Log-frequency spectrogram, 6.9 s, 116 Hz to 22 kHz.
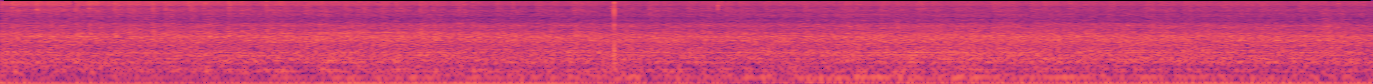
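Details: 1949 GMC 100 5-window pickup, odometer 2,464 believed since restoration, recorded at the tailpipe: deep, even exhaust burble with steady low pulses, no misses or knocks; healthy, smooth normal idle.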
